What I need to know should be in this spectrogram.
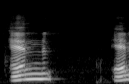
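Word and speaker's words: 円: এখন এটার প্রনাউন্সিয়েশনটা এন এর মতো হওয়ার কথা, কিন্তু এটা সাধারণত বলার ক্ষেত্রে ইয়েন বলে সম্বোধন করে, ঠিক আছে।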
